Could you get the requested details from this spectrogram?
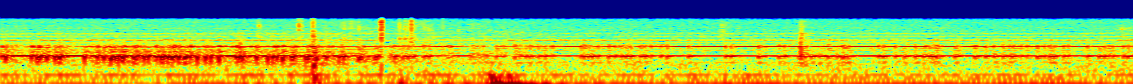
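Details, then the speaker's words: Refrigerator making a constant high whine with a fainter tone an octave above, steady in a quiet room for about two minutes; owner considers it abnormal; the ventilation fan starts up afterward. "Après ils vont me dire que c'est le bruit normal d'un frigo ça."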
